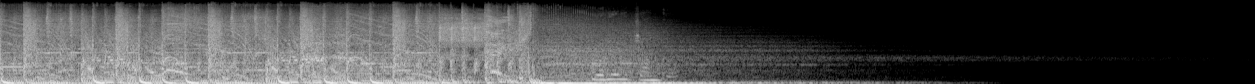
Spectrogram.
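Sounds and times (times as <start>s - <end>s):
rave music: 0.0s - 8.8s.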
